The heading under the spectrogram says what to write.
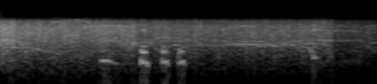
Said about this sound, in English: So we're going to give them an applause that they will continue to support you and all your music projects.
